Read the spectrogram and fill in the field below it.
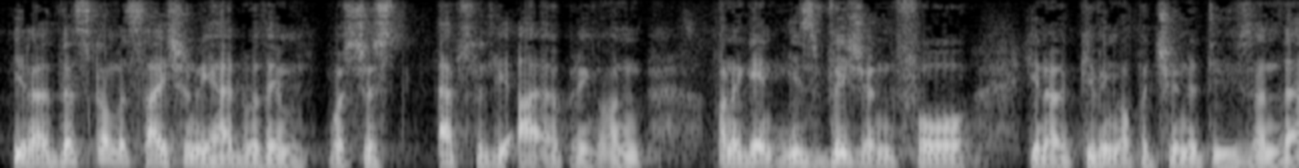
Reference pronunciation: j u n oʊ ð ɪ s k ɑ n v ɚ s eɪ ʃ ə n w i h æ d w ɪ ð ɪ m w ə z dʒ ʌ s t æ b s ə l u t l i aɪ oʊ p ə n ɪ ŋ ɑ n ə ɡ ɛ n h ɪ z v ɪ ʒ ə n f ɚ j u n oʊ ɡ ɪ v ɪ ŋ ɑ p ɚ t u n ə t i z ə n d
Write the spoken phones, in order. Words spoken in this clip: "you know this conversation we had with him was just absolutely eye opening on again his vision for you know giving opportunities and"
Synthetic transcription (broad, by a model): j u n oʊ ð ɪ s k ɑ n v ɚ s eɪ ʃ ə n w i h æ d w ɪ ð ɪ m w ə z dʒ ʌ s t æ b s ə l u t l i aɪ oʊ p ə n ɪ ŋ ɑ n ə ɡ ɛ n h ɪ z v ɪ ʒ ə n f ɚ j u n oʊ ɡ ɪ v ɪ ŋ ɑ p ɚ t u n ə t i z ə n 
